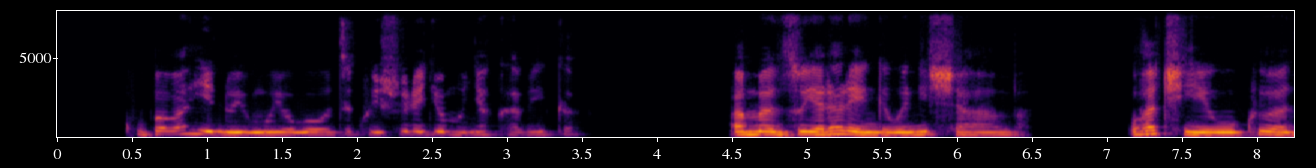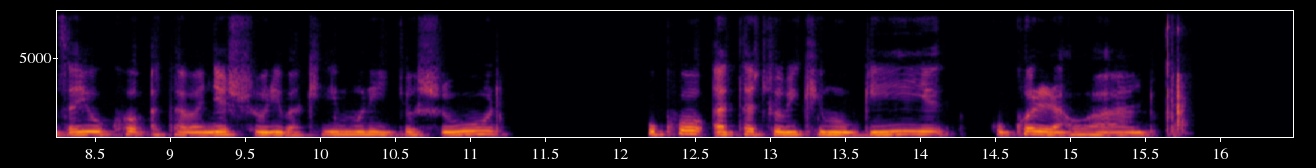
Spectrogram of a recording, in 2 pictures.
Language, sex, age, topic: Rundi, female, 25-35, education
